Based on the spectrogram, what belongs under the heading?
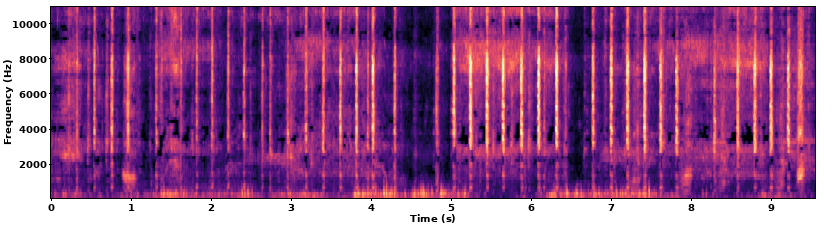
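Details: Little black cormorant caring for its chick: rapid runs of sharp, raspy clicking pulses, about two or three per second, broken by short pauses, with softer low rustling and wheezy noises underneath.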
